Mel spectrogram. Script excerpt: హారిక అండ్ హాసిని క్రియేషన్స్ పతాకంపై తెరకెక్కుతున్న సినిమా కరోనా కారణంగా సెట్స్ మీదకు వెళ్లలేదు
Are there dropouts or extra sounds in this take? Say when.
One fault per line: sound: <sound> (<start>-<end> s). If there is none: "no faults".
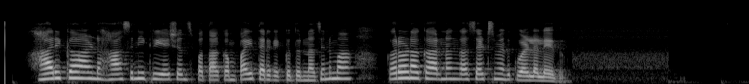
no faults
